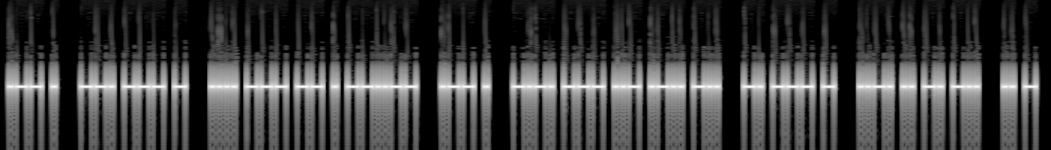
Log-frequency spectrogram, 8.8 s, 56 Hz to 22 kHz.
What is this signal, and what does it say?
Morse code, heard as a keyed tone, about 37 wpm, 700 Hz. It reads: WE GOT HOME, WE COULD NOT FIND IT
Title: Sentences from Top 1400 Words 40wpm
